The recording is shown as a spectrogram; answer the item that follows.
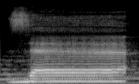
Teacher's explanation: জা হরফটির মাখরাজ আপনারা দেখতে পাচ্ছেন, জিহ্বার আগা সামনের নিচের 2 দাঁতের পেট ও আগার সঙ্গে লাগিয়ে উচ্চারিত হয়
